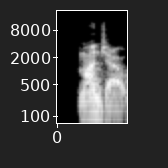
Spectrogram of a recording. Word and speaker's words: Mongeau: Tana Mongeau.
